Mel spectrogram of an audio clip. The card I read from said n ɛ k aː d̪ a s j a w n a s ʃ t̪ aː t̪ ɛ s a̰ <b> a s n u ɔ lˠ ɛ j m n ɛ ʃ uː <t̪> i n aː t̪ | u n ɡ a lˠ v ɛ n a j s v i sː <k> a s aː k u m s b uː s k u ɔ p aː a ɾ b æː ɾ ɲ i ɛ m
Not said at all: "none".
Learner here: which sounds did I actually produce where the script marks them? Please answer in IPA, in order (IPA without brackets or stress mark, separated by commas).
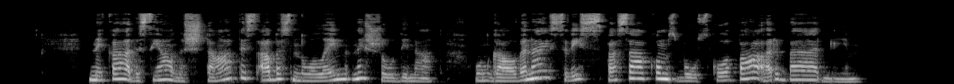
b, d̪, p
